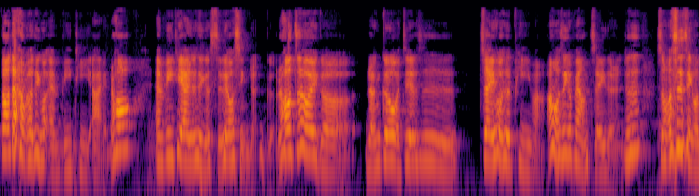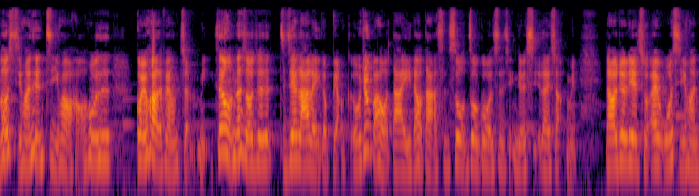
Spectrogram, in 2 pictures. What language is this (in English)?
Chinese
